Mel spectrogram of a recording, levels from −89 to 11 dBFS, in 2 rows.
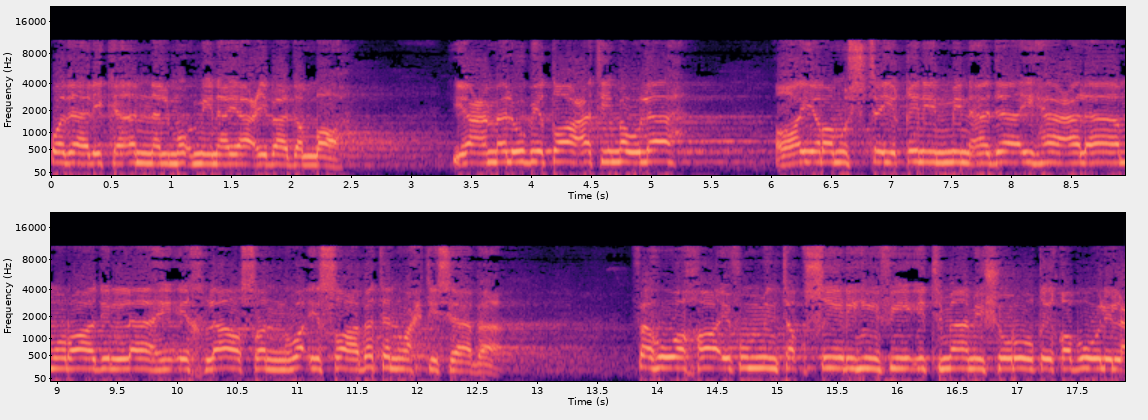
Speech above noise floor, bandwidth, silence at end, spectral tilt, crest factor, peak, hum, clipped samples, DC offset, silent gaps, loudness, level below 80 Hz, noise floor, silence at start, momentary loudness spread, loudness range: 26 dB; 11 kHz; 0 s; -3.5 dB/octave; 10 dB; -2 dBFS; none; under 0.1%; 0.2%; none; -12 LUFS; -46 dBFS; -37 dBFS; 0 s; 7 LU; 2 LU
